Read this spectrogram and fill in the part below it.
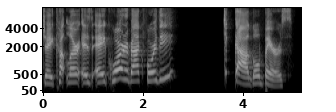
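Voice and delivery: terrible put-on Chicago accent, drawn out. Explaining a reference in a show episode, in a terrible Chicago accent. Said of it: "It was a terrible Chicago accent".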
